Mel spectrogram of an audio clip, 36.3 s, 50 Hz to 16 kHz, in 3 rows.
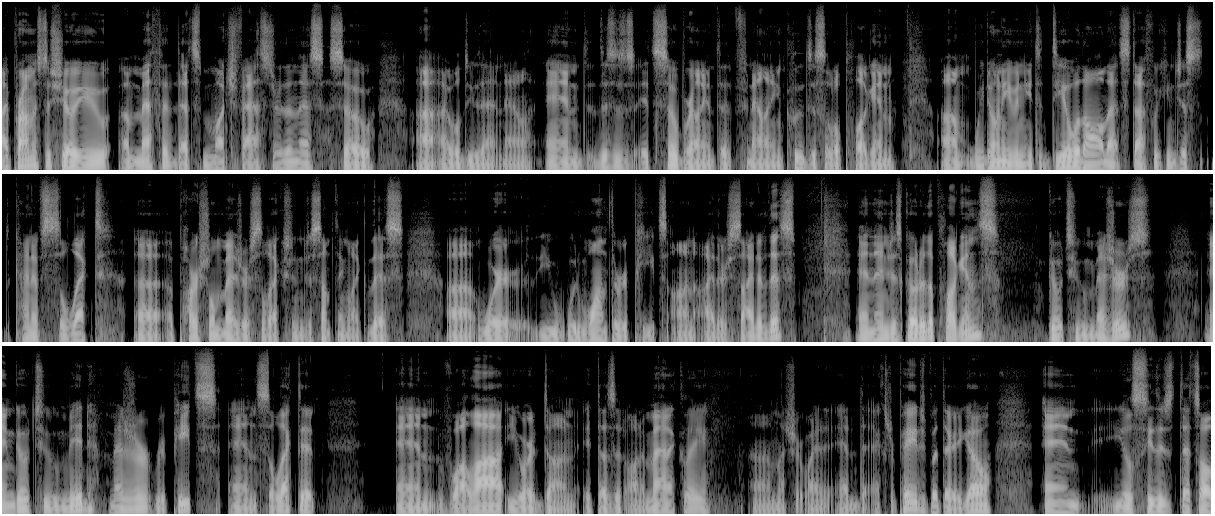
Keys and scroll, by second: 0.5 super+z, 1.4 super+z, 31.5 super+u.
